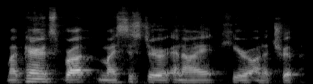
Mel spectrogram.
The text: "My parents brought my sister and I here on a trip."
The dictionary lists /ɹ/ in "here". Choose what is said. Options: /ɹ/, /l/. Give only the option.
/ɹ/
